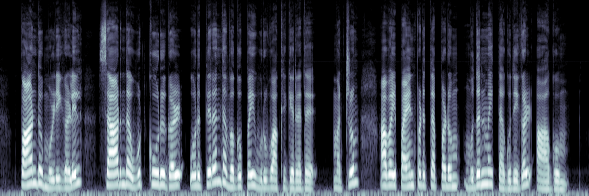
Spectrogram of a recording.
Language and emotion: Tamil, neutral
